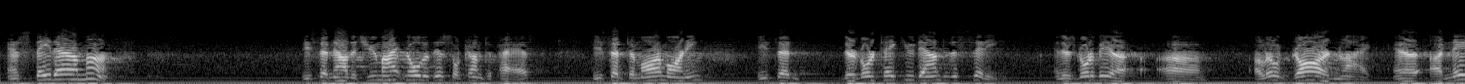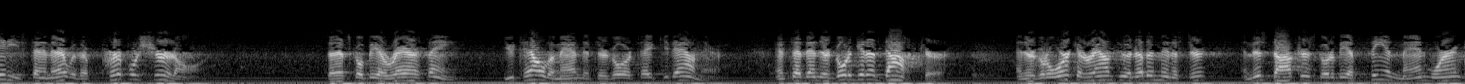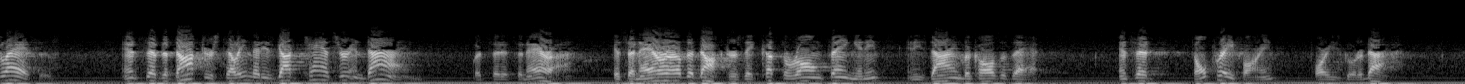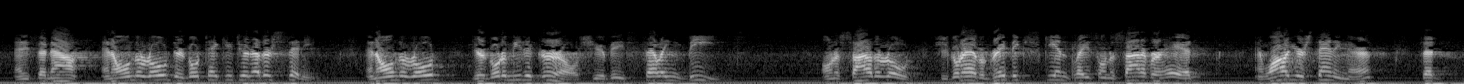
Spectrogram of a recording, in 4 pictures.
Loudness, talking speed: -19 LUFS, 215 wpm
